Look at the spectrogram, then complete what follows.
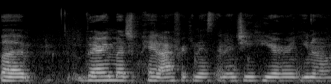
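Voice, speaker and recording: A woman with an American accent speaks in an animated tone. Noticeable background noise can be heard. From US (Charlotte, North Carolina), Togolese parents, first years in Togo. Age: 20s. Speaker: YouTuber. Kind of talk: casual vlog chat.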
